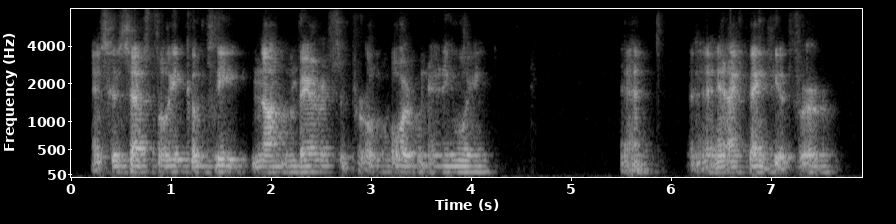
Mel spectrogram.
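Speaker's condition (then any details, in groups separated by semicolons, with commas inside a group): Parkinson's disease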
